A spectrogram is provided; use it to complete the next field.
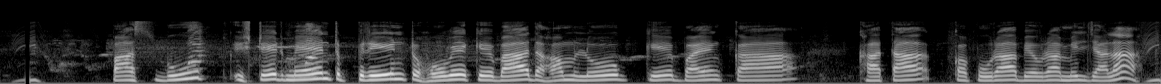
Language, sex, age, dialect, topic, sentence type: Bhojpuri, male, 25-30, Western, banking, statement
